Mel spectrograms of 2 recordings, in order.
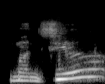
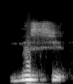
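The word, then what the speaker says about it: monsieur: perfect pronunciation for this i have given you the equivalent in davina agree script which says miss you miss you the stress is on the first pattern and that means mr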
